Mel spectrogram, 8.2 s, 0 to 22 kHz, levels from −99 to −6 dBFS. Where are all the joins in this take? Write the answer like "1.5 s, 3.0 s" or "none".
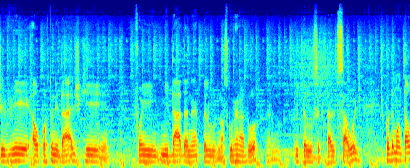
none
